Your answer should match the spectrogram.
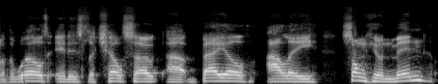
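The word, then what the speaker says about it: Lo Celso: hoiberg and uh lately it is actually le chelsea that's how you pronounce it but everyone says la sell so so we'll just go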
